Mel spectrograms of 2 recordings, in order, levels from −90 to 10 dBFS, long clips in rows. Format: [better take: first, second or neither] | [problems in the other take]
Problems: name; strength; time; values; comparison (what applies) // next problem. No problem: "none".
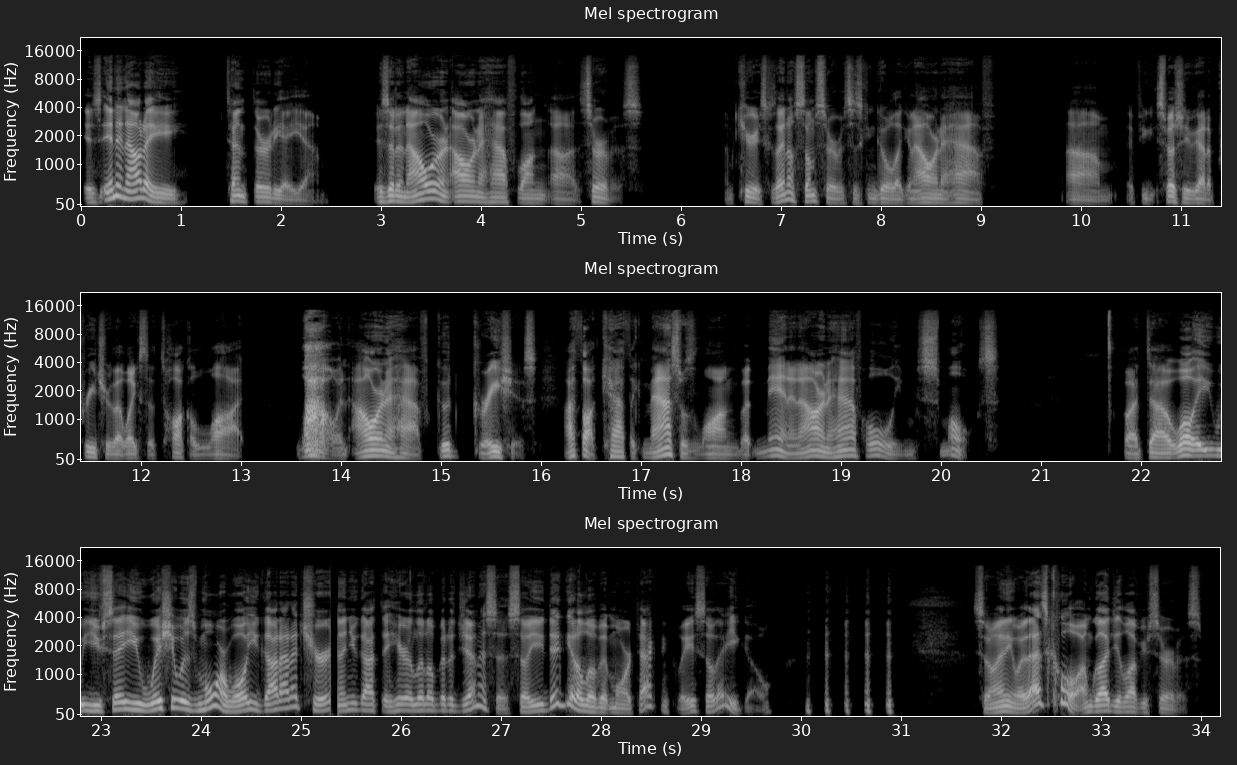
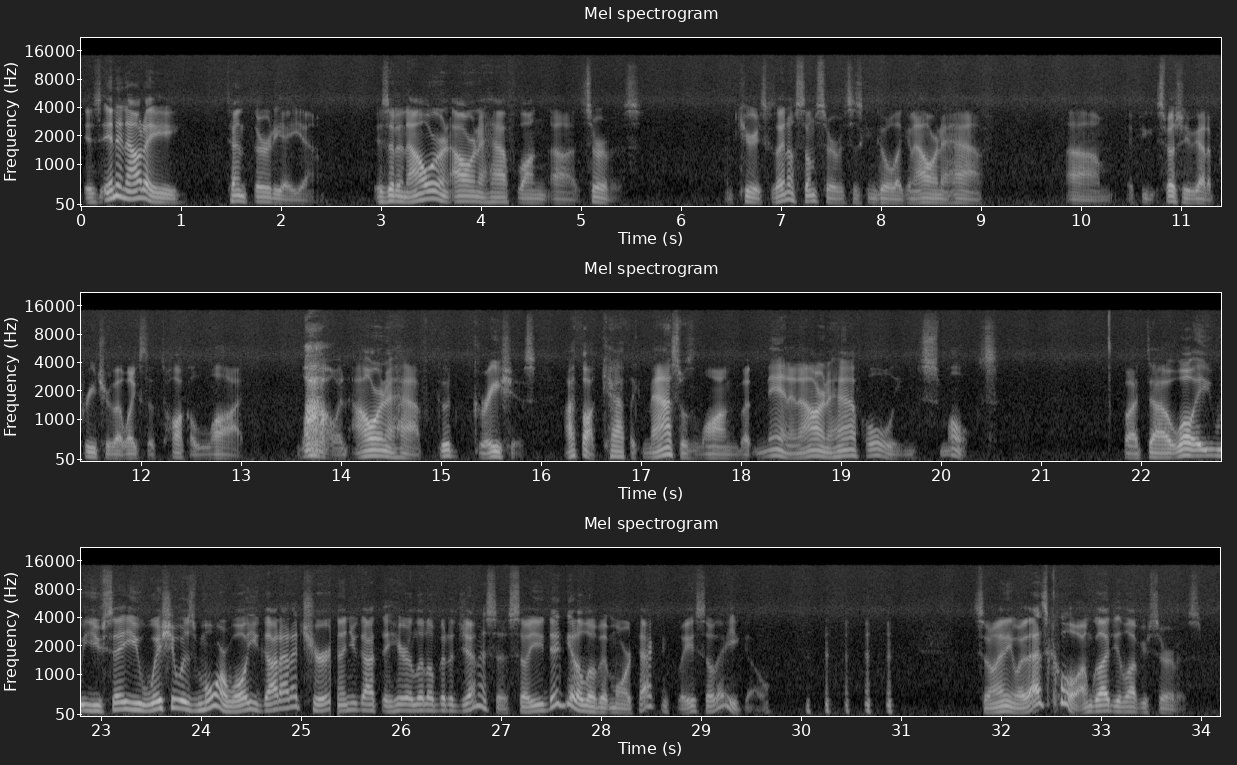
first | hiss; noticeable; throughout; 20 dB below the speech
